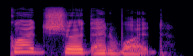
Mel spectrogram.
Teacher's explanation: So you don't hear a sound for that letter L.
